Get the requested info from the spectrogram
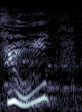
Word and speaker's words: Pugh: N-E-D-D-I-E. Neddie? What was next? – Neddie Pugh Seagoon. – Pugh? P-H-E-W? – No. It's pronounced Pugh, but it's spelt Pug. – Pug, yes. P-U-G-H.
